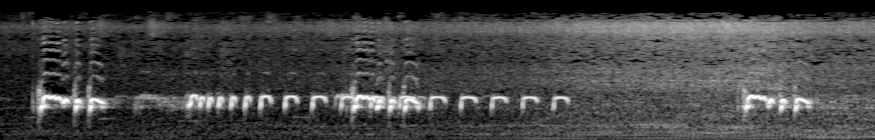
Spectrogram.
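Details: Zebra dove, local type, singing as a lure for lazy doves. A short stuttered coo leads into a long run of rapid, evenly spaced cooing notes lasting about three seconds. One more clipped phrase follows near the end.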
